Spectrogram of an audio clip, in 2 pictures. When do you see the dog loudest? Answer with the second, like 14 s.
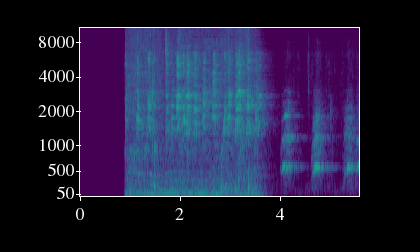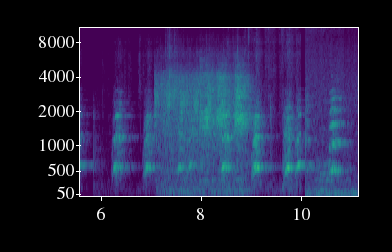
9 s.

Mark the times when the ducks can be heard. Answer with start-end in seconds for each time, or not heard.
0.8-3.6, 7.0-9.0.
